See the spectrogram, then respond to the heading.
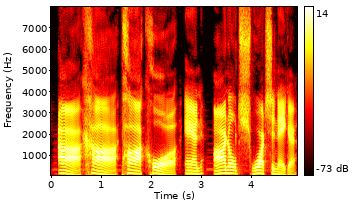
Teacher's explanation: he doesn't pronounce his R's. His R's sound like ah, ka, parkour, and Arnold Schwarzenegger. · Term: Boston accent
